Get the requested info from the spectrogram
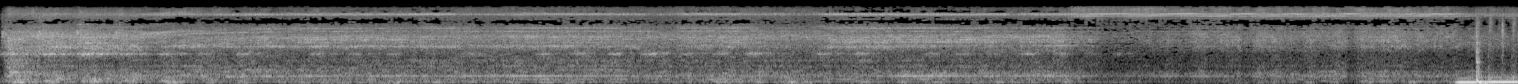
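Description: Heavy engine lathe turning a large steel shaft while the cutting tool takes a cut: a loud, steady machining hiss with a faint steady whine. The hiss eases somewhat near the end.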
